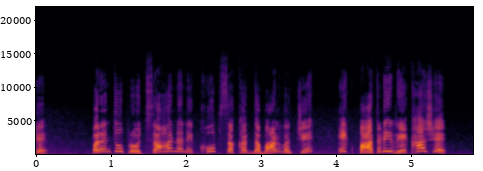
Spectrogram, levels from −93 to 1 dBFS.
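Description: No technical fault can be heard anywhere in the speech, and the only other sound is the room's own background noise, sitting about 42 dB below the voice.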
